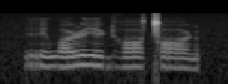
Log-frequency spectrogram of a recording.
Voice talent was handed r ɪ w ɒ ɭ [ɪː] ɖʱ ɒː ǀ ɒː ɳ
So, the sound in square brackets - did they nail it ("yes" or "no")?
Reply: yes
